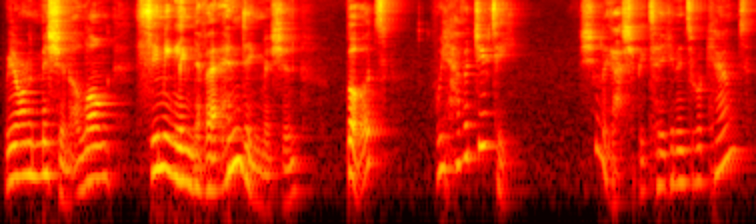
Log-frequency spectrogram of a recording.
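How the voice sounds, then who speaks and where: In an audio drama, a man voices an irritable, sardonic robot crewman keeping a ship's log, sounding theatrically exasperated and sarcastic. His voice is a little high and darkish in tone, brisk with big pitch swings, and the sound is roomy.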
